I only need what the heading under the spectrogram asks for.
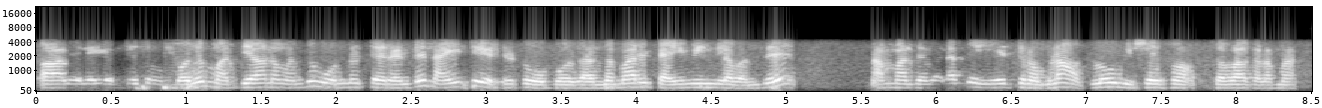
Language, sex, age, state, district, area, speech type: Tamil, female, 60+, Tamil Nadu, Virudhunagar, rural, conversation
